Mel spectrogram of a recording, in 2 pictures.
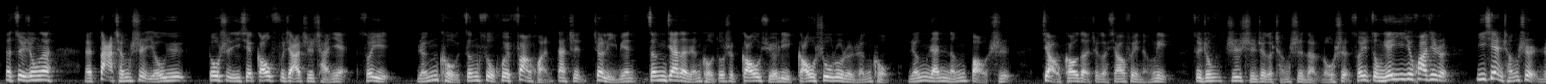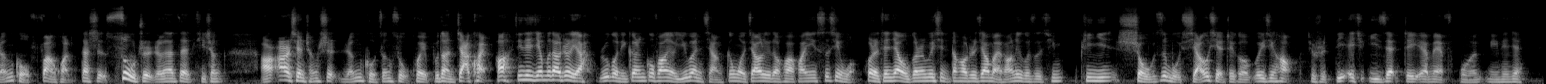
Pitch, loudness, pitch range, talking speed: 160 Hz, -18 LUFS, 140-175 Hz, 370 characters per minute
